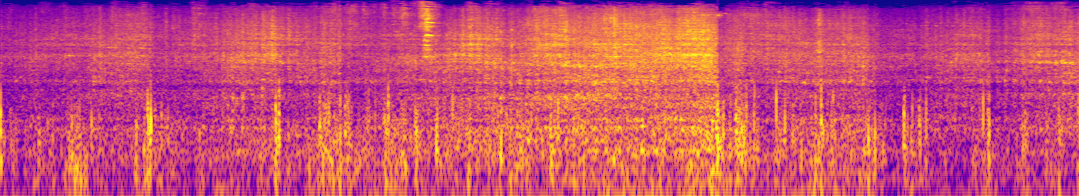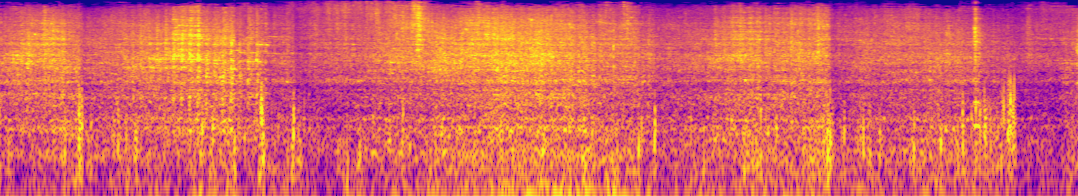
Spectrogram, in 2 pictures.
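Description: Double-stack intermodal freight cars rolling past at a steady pace: a continuous rumble of steel wheels on rail, with a scatter of clicks and clunks as wheelsets pass over the track.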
